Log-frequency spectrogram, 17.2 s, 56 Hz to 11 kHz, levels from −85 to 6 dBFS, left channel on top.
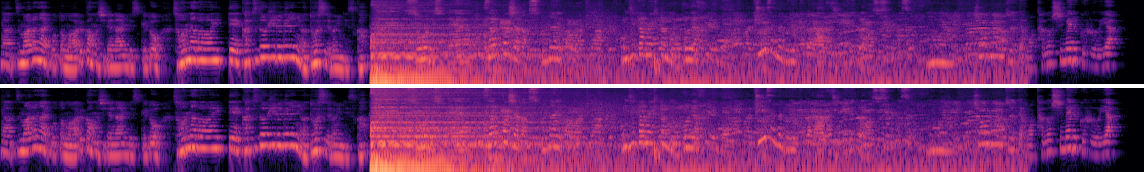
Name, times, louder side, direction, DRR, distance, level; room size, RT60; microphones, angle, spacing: voice 1, 0.0-5.5 13.9-14.3, left 3 dB, 20° left, -3 dB, 0.7 m, -31 dB
voice 2, 5.5-13.7 14.1-16.6, right 1 dB, 25° right, -3 dB, 0.5 m, -35 dB
sound 1, 5.5-9.7, right 4 dB, 90° right, 0.3 m, -25 dB
sound 2, 6.9-15.4, equal, 65° left, 1.2 m, -37 dB
2.4 x 2.4 x 3.6 m, 0.34 s
head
